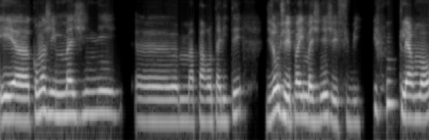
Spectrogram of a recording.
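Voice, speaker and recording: Her dark, mellow voice comes at a fairly slow pace, with fairly even intonation but big swings in loudness, from this woman. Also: medium pitch for a woman. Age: 30s. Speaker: podcast guest, mother. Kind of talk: casual interview conversation.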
